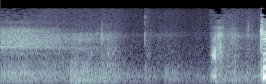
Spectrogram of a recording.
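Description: A woman drawing in a breath through her mouth: a soft hiss lasting about a second, fading away.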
